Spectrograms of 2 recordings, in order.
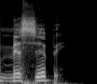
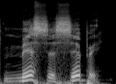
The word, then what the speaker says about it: Mississippi: Don't say Mississippi. It's Mississippi. Look, if we wanted people to say Mississippi, we wouldn't spell it with two sets of double S's. – M-I, crooked letter I, crooked letter I. – Right. – Humpback I. – It's spelled the way it's spelled, therefore you say it the way you say it.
